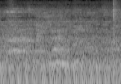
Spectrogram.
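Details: Single-cylinder Barako motorcycle engine, running very hot and very loud: a heavy rattling knock. The cam chain area was found bone dry with no oil reaching the top end, and connecting rod knock is suspected, not confirmed.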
